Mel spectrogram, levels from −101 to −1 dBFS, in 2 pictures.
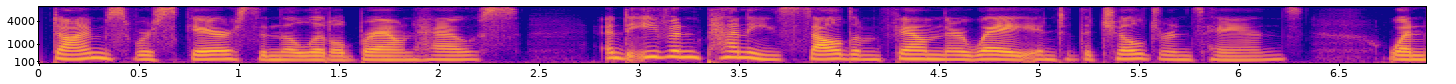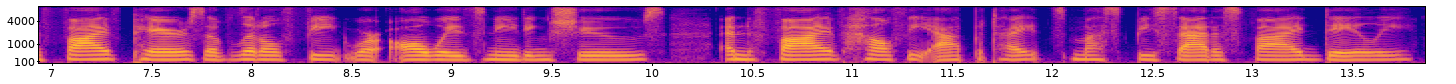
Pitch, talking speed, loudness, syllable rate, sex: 180 Hz, 160 wpm, -21 LUFS, 4.6 syllables/s, female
